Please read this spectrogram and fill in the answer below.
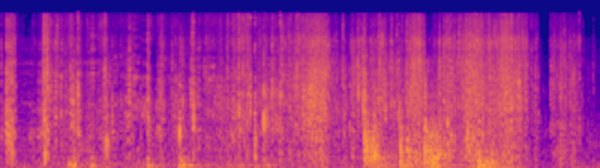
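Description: Paper or thin cardboard packaging being handled and opened by hand: a dense crinkling rustle with many small clicks and crackles.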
